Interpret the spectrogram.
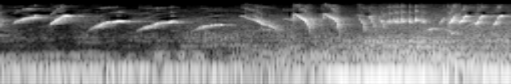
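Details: Long-tailed shrike singing energetically: a series of clear upward-swept whistles, then a dense, jumbled burst of scratchy chatter, with noticeable low rumbling noise underneath.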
